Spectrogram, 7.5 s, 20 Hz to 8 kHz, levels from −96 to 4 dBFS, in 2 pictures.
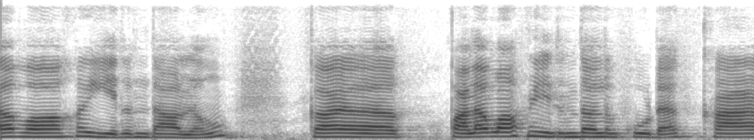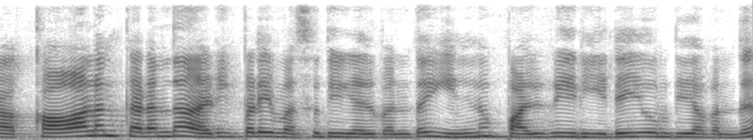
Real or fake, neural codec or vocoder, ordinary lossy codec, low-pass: fake; codec, 16 kHz, 1 kbps, FunCodec, trained on Chinese and English, 50 frames a second; none; none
